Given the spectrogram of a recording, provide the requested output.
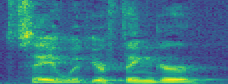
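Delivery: ordinary talk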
